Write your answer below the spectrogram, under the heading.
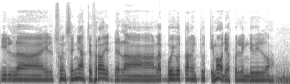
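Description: This man speaks at a fairly slow pace with hardly any pauses and fairly even intonation. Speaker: audience member. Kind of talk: audience question. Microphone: booming, echoing.

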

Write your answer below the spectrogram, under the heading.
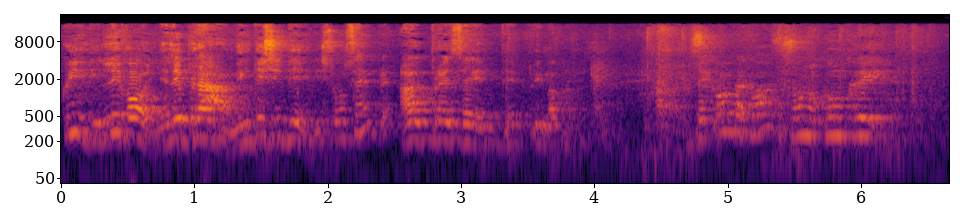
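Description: There is audible room echo and noticeable background noise. Through it, a man talks at a moderate pace with ordinary pitch variation. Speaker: lecturer on philosophy. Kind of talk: lecture. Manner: loud; halting.

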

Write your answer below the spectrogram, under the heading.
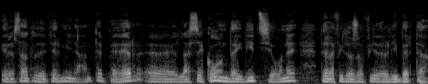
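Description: With vocal fry in his voice, a man talks at a fairly quick pace. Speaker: lecturer on anthroposophy. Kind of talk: lecture. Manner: hesitant, many repetitions and fillers.

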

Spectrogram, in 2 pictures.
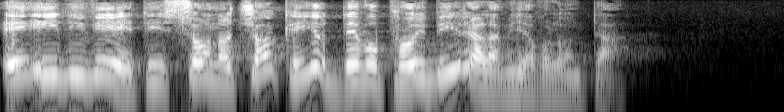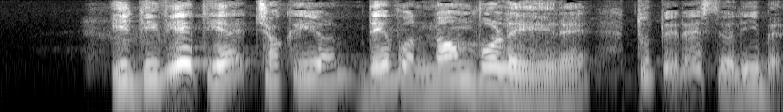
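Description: The voice swings very widely in pitch, broken by long, frequent pauses. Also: man, high pitch for a man, fairly quick pace. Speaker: lecturer on philosophy. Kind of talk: lecture. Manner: halting, many fillers.

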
